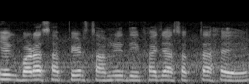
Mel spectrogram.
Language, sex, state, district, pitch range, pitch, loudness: Hindi, male, Bihar, Araria, 200-215 Hz, 205 Hz, -18 LUFS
